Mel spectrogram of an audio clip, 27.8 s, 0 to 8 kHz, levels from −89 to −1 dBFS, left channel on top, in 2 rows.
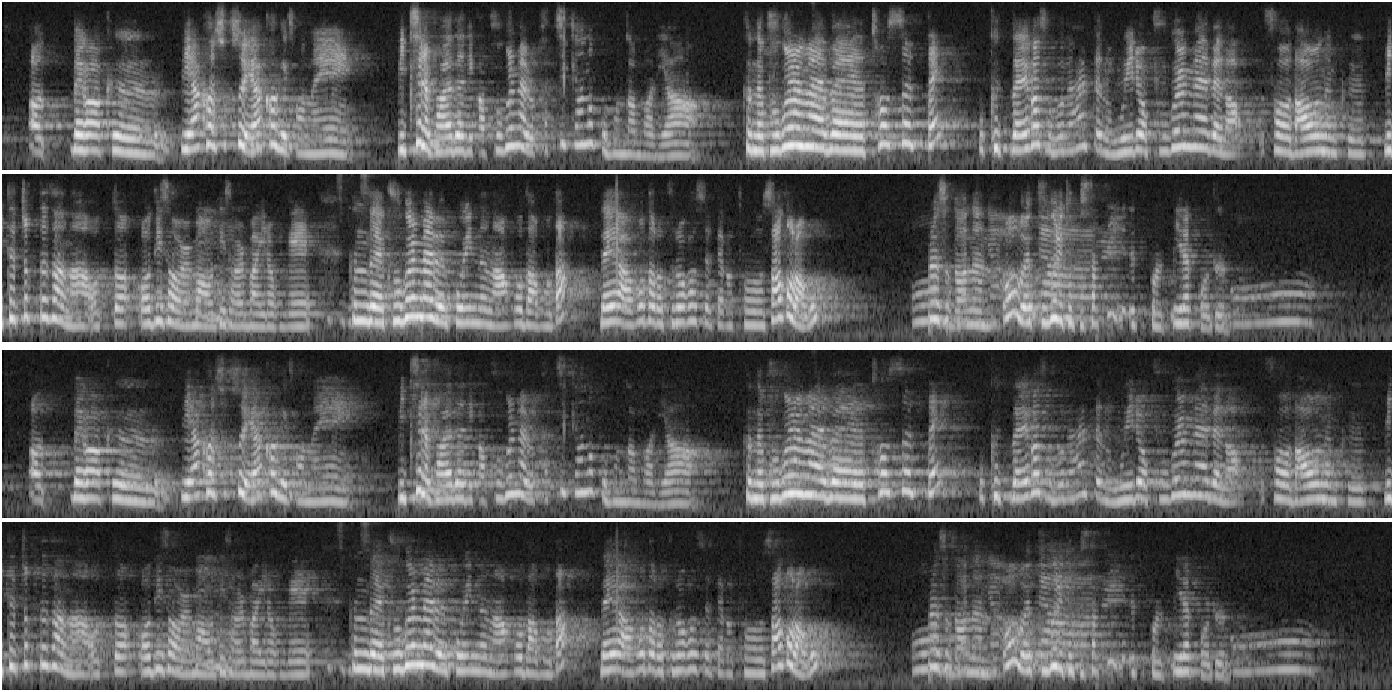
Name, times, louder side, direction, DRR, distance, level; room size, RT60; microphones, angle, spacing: voice 1, 0.7-3.5 4.0-7.0 7.4-9.4 9.9-12.4 12.7-17.0 17.4-19.6 19.9-22.1 23.2-24.5 25.0-25.1 25.4-26.2, left 3 dB, 80° left, 13 dB, 1.0 m, -20 dB
voice 2, 4.1-4.5 7.5-7.9 13.1-13.3 15.8-16.3 17.1-17.7 23.0-25.1 26.2-27.0, left 1 dB, 25° left, 5 dB, 2.4 m, -35 dB
26.0 x 18.0 x 9.2 m, 1.2 s
head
